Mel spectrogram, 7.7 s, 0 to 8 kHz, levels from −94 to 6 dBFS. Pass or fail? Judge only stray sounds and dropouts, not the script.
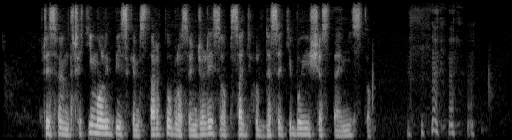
fail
